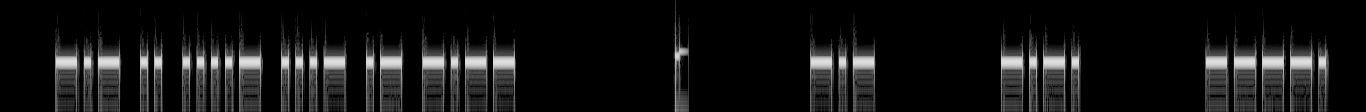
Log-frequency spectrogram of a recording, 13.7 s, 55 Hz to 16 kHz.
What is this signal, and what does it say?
Morse code, heard as a keyed tone, about 17 wpm, spaced as for 11 wpm, 700 Hz. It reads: KI4VAY KC9
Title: USA Call Signs - 6x Character Spacing - 17wpm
